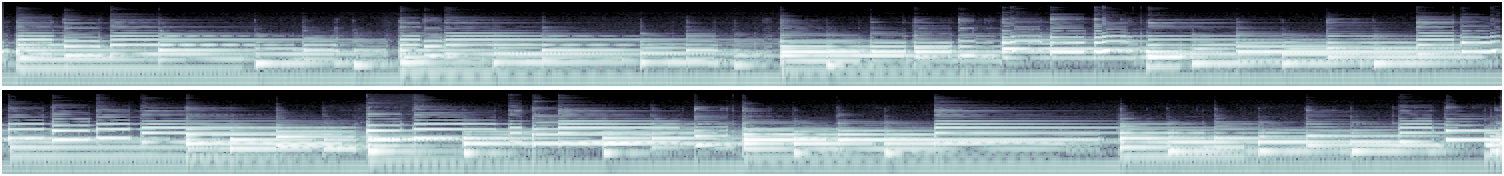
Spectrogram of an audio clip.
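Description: Acoustic guitar played fingerstyle: a slow plucked melody with ringing notes over bass notes that change about every four seconds.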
